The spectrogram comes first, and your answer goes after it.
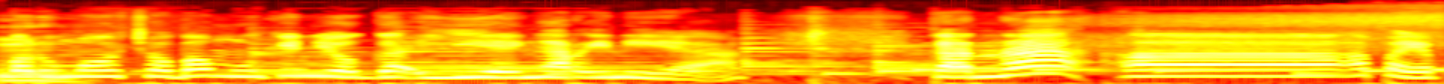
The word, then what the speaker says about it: Iyengar: ih ingat mbak-mbak yinger ingat iyengar sebenernya bacanya kayak gini kayak iyengar ini salah satu jenis yoga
